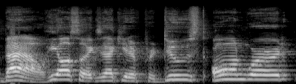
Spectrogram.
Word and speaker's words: Bao: which i really enjoyed called baobao i think that's how you say it hold up no it's just bao he also executive produced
